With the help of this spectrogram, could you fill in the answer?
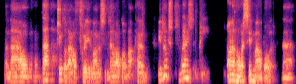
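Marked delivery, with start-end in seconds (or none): none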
